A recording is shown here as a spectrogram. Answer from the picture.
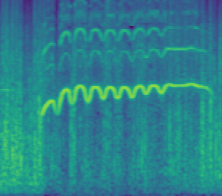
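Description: A whistle blown in one long warbling blast of about a second and a half, rising in pitch at the start and held steady at the end, over the noise of a large outdoor crowd.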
